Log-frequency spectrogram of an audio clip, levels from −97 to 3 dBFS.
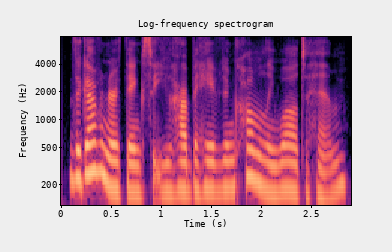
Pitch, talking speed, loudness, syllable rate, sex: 185 Hz, 225 wpm, -19 LUFS, 6.6 syllables/s, female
